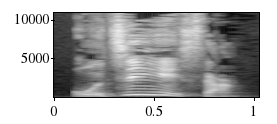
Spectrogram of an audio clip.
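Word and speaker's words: おじいさん: 오지상, 오지상. 여기서 지 다음에 이가 와서 이 부분이 장음이 된 겁니다.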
